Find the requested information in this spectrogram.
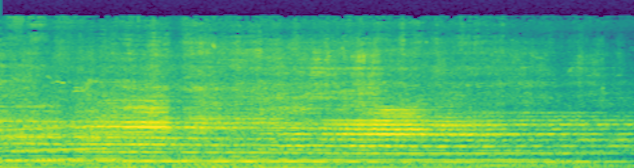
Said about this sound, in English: I'm gonna pause for these cars.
